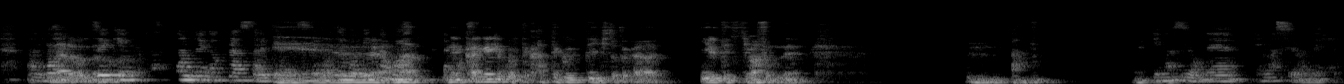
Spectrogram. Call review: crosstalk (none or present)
present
